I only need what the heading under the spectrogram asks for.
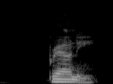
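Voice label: "brownie", Australian English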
